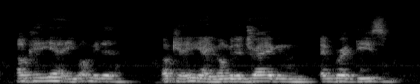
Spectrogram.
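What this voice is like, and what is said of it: Imitates another person's voice. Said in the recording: “That's a pretty good Nicolas Cage. That's good Nicolas Cage. ... that's a good Nicolas Cage accent.”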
